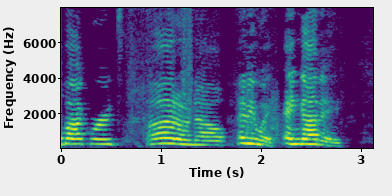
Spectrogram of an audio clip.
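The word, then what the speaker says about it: enkare: Anyway, engare. So it's not a sharp K sound. It sounds more like a G, but it is spelled E-N-K-A-R-E, engare.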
